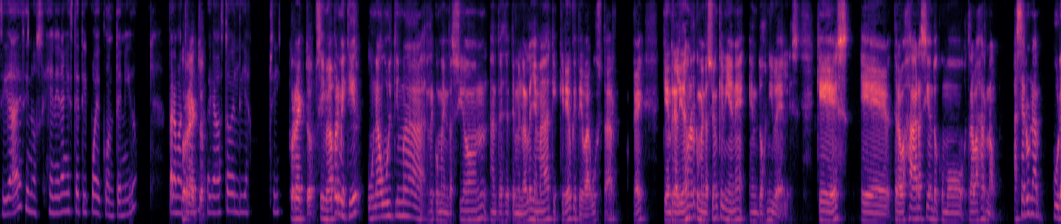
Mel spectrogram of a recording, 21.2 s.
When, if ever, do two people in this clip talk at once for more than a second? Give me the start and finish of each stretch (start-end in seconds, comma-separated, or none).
none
